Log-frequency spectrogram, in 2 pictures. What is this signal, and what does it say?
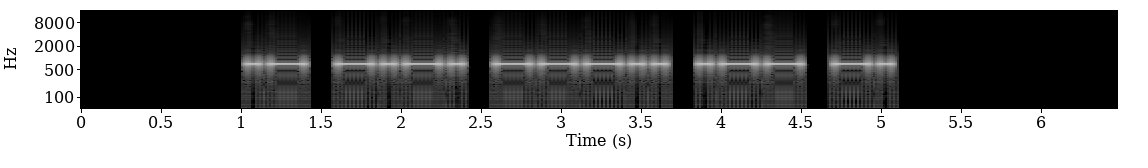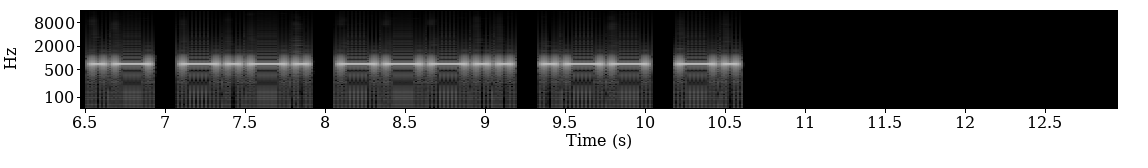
Morse code, heard as a keyed tone, about 17 wpm, 700 Hz. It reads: AC8WN AC8WN
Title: USA Call Signs - 5 Characters - Repeated 2x - 17wpm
